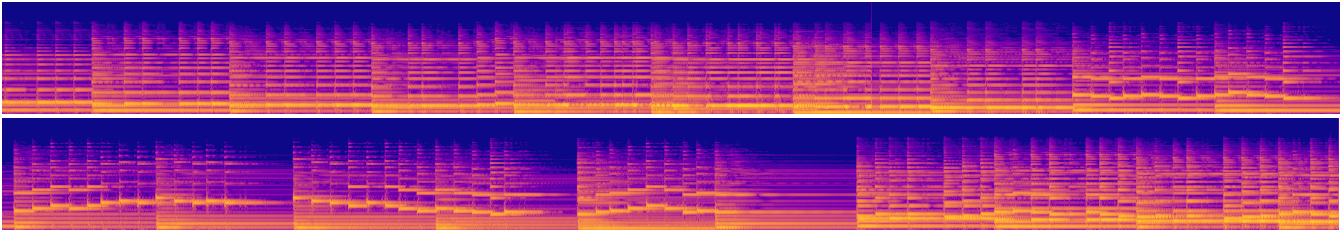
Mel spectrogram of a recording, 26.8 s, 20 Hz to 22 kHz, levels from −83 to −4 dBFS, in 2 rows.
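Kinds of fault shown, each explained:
doubled audio track: A second copy of the same audio was likely captured through a slower path and mixed back in, so from 5.54 to 8.70 s a dry, full-band duplicate trails roughly 200 ms behind at about equal loudness, starting and stopping abruptly.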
